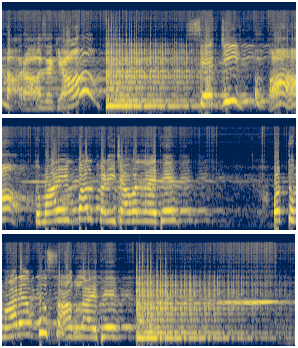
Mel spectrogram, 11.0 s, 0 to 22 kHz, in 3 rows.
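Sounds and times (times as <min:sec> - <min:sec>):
electronic keyboard chord: 0:01.3 - 0:03.0.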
